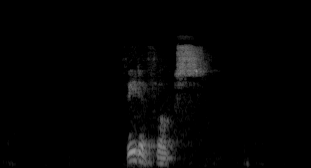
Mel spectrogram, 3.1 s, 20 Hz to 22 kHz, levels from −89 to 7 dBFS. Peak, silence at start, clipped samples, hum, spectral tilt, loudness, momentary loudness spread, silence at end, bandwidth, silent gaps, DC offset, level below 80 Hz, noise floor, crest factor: -28 dBFS; 1.25 s; under 0.1%; none; -1.5 dB/octave; -41 LUFS; 14 LU; 1.05 s; 11 kHz; none; under 0.1%; under -90 dBFS; -87 dBFS; 20 dB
